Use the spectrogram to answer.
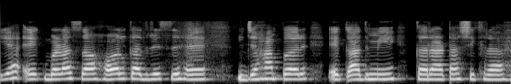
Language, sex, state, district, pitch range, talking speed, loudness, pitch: Hindi, female, Jharkhand, Palamu, 235-250 Hz, 175 wpm, -12 LUFS, 240 Hz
